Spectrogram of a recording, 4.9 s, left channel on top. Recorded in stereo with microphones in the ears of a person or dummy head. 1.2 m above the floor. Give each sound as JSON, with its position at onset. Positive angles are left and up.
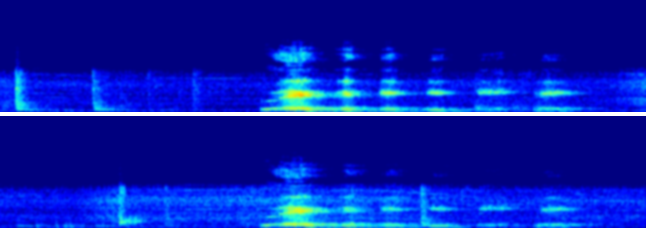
{"t": 2.0, "sound": "laughter", "side_deg": 0, "distance_m": 0.6}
